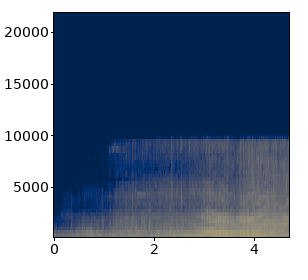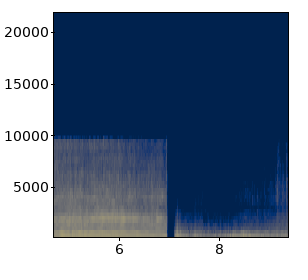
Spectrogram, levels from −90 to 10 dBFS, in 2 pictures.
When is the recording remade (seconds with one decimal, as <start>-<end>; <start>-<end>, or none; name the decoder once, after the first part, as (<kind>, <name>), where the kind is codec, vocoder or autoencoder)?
none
